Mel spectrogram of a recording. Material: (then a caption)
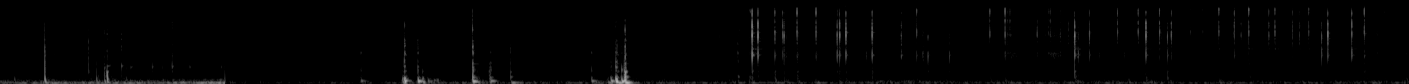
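Silicone. A pink silicone and plastic drink cup lid with a short hollow straw is tapped and scratched by long black matte nails. A low rumbling scrape opens the clip and breaks off into near silence. A few louder thuds follow, then a long run of quick, bright, clicky taps.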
